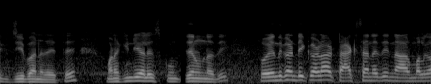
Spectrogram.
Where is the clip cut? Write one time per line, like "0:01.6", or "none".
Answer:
0:01.9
